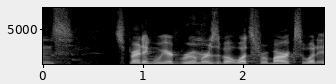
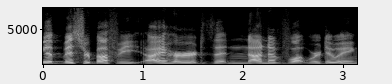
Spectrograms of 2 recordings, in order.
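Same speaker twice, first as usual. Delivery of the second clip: ordinary talk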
